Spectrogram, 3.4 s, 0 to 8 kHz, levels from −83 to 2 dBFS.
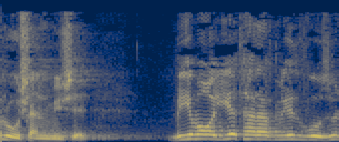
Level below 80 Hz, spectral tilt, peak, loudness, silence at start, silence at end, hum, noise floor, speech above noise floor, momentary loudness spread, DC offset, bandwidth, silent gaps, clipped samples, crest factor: -80 dBFS; -3.5 dB/octave; -8 dBFS; -20 LUFS; 0 s; 0 s; none; -51 dBFS; 32 dB; 8 LU; under 0.1%; 7.6 kHz; none; under 0.1%; 14 dB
